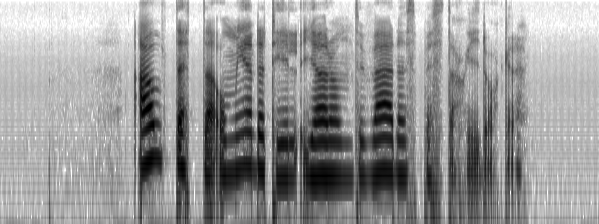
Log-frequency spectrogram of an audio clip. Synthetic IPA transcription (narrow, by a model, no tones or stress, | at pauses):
ʔalt̪̚d̪ɛt̪ːa̰ʔɔmeːd̪æʈʰɪljœːɾɔmt̪ʰɪlvæːɖənsbɛst̪aɧḭːd̪o̰ːkaɾə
